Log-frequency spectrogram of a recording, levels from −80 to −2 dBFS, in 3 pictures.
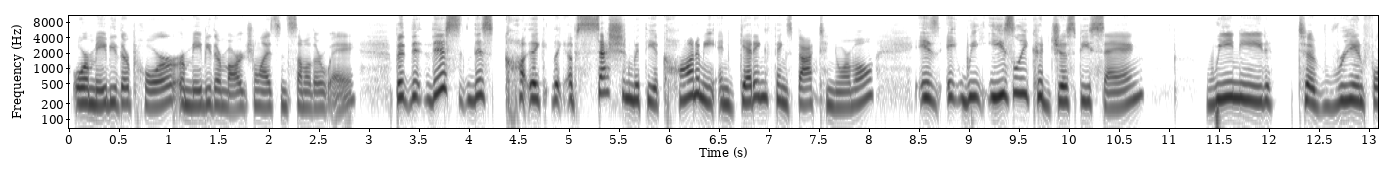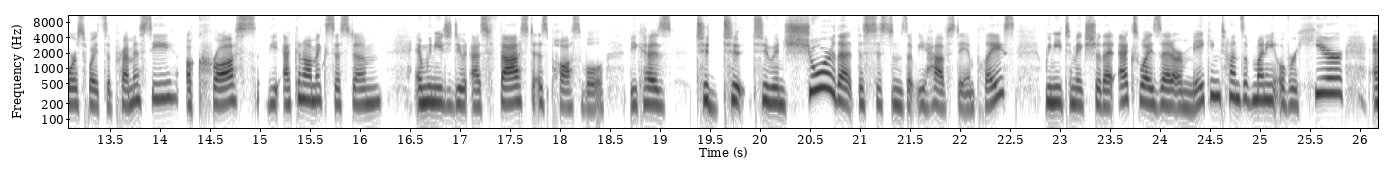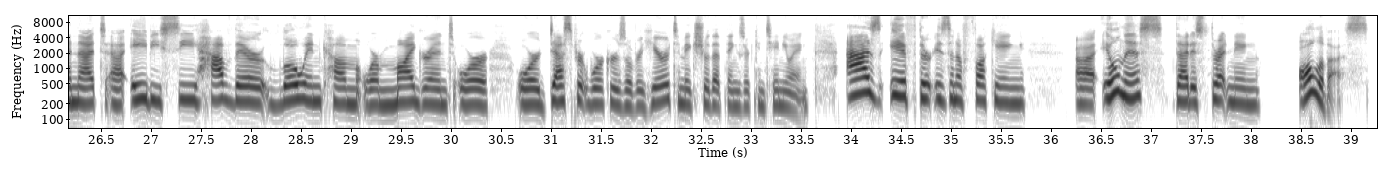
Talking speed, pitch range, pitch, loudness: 195 wpm, 195-245 Hz, 215 Hz, -28 LUFS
